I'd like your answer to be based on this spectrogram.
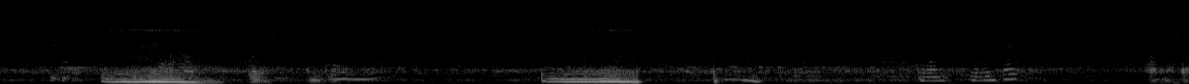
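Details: Blenheim Cavalier King Charles spaniel snoring very loudly: deep, rattling snores, two big breaths about four seconds apart with softer breathing between.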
